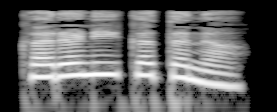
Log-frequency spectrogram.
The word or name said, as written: ಕರಣಿಕತನ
